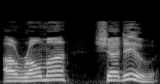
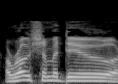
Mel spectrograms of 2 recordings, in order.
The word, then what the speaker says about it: Aromashodu: But I, I okay, it's Aromashodu seems like a hard name when you look at it, but it actually is pronounced phonetically. I mean, it is spelled as it is said, Aroma Shadu.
